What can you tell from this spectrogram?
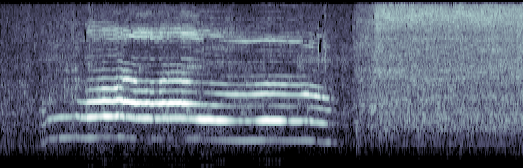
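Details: Domestic cat crying during a flea bath, one sustained wavering wail of about three seconds, then running water rushing.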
